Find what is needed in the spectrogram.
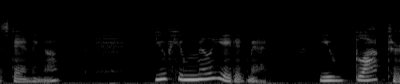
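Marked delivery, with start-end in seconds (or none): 1.5-4.0 louder, higher accusing rant; angry accusation. A narrator's reading. Rose louder and higher, accusing her sister angrily. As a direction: hurl the blame at her sister. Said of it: "You heard me," Rose said".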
